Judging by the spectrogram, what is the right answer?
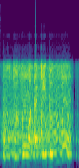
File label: dialog, dialogs french; midway; War Thunder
